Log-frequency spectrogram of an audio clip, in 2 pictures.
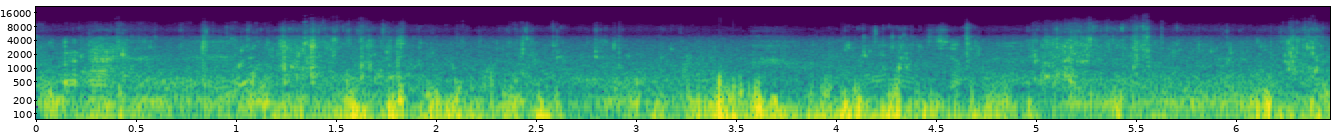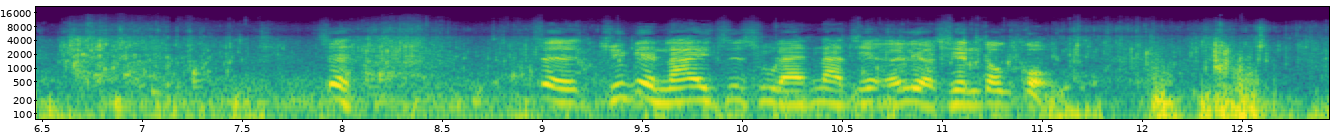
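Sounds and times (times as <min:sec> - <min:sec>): wind rumbling on microphone: 0:00.0 - 0:12.9
hands splashing in muddy water: 0:05.0 - 0:08.6, 0:11.1 - 0:12.9.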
